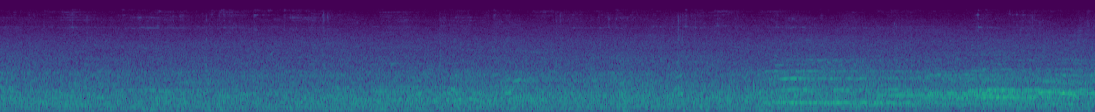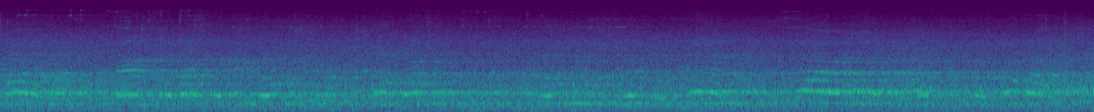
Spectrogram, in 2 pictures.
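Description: Folk dancers' boots stepping and shuffling on the floor under a murmur of voices. About six seconds in, a soft melody of held, slightly bending notes comes in over them.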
